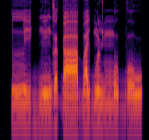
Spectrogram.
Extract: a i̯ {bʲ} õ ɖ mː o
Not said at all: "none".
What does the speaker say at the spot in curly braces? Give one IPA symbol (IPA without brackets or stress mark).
b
